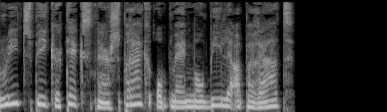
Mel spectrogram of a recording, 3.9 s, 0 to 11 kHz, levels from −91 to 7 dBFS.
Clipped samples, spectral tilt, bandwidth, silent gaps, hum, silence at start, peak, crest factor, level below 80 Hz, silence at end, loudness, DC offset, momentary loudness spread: under 0.1%; -5 dB/octave; 10.5 kHz; none; none; 0 s; -10 dBFS; 12 dB; -48 dBFS; 0.95 s; -22 LUFS; under 0.1%; 3 LU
